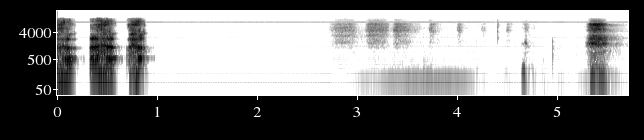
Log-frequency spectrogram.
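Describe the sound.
A voice clears its throat to imitate a hockey team's goal song: three rough, harsh bursts in quick succession, then a low droning hum, a short click and one more raspy burst.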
